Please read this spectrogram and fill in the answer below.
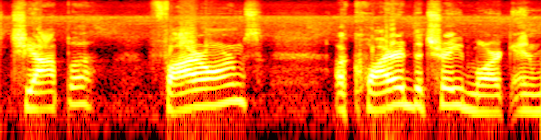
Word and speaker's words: Chiappa: doors in 2017 and I believe it's pronounced this Choppa chiapa I think it's chiapa Firearms acquired the trademark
